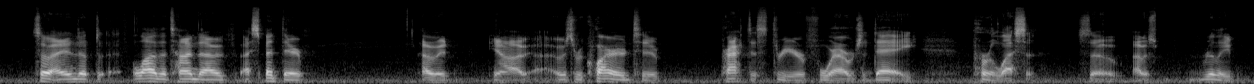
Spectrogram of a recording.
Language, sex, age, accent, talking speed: English, male, 20-39, American, 170 wpm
